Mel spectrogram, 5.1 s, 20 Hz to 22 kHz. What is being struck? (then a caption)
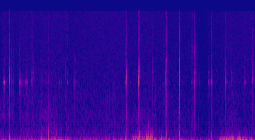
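Small plastic pill bottle. Fingernails scratch and tap along the side of a small, hollow amber plastic prescription bottle with a white cap, held close to a recorder. Sharp, irregular clicks and taps, each with a brief bright tone near 2 kHz, sit over soft, low scratchy rustling.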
